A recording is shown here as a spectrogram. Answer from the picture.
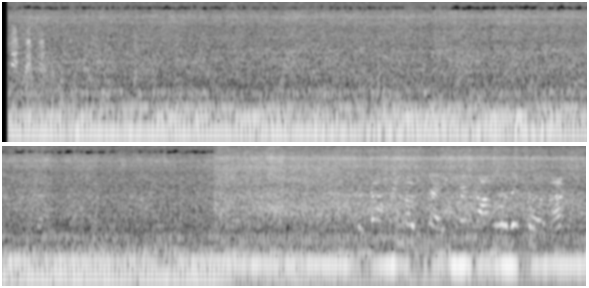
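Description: Outboard motor of an inflatable coach boat (RIB) running steadily under way, a loud low hum mixed with wind and water noise; the deepest part of the rumble eases about ten seconds in.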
